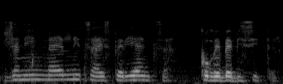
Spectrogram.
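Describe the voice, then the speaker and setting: An actress dubbing a soft-spoken, worried young mother. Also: mid-range voice, steady tone, moderate pace, slight background noise, close to an everyday voice. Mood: hesitant. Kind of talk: dubbed film acting. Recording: dull dubbed film audio with faint music.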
